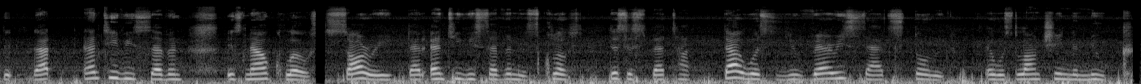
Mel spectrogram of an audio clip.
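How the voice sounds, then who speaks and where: A woman improvising a narration for an emergency alert scenario, talking in a halting, repetitive way and often restarting her sentences. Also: on the high side, steady tone, noisy background. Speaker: video creator.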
